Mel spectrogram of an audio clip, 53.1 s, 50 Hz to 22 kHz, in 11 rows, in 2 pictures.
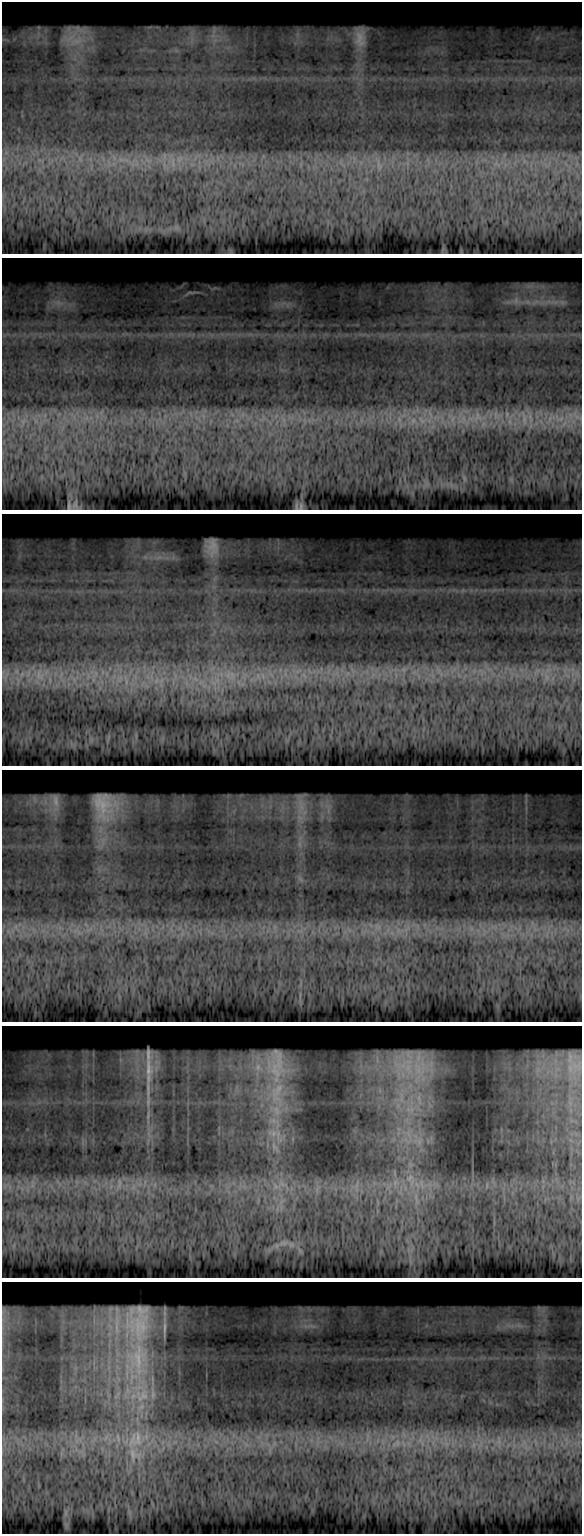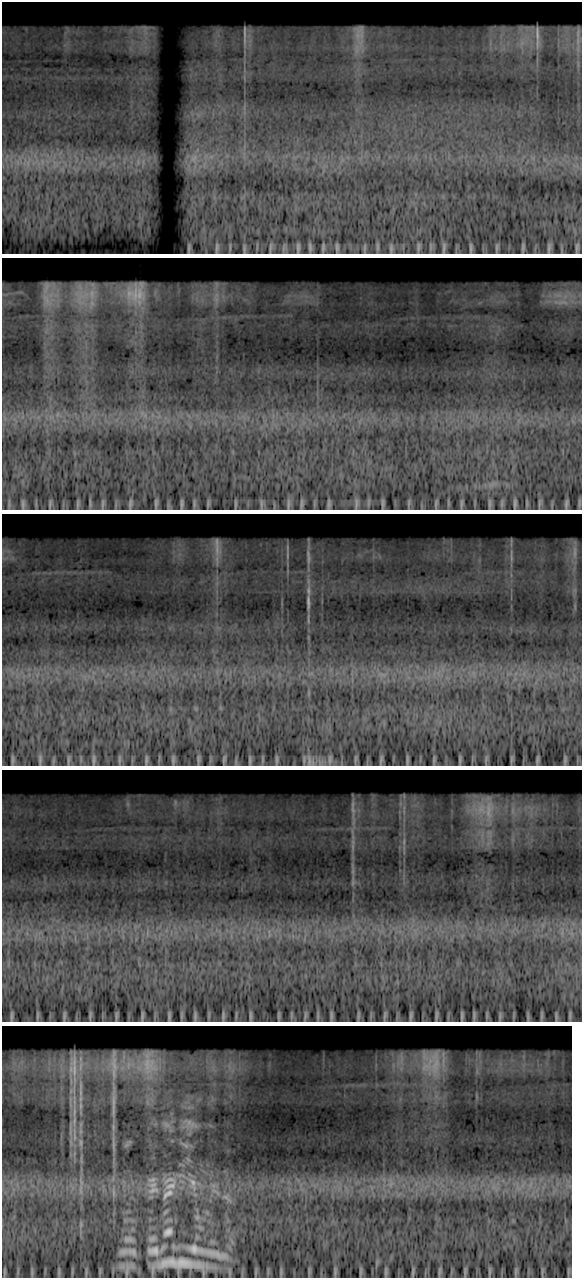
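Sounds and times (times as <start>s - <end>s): wind noise: 0.0s - 16.7s, 30.4s - 53.0s
water noise: 0.0s - 53.0s
motor throbbing: 30.5s - 53.0s.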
